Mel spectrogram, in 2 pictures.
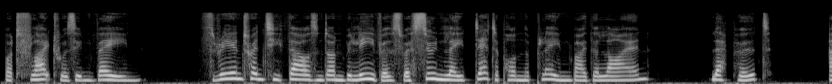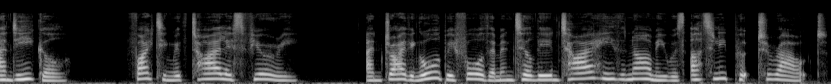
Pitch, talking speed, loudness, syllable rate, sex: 215 Hz, 150 wpm, -18 LUFS, 4.7 syllables/s, female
